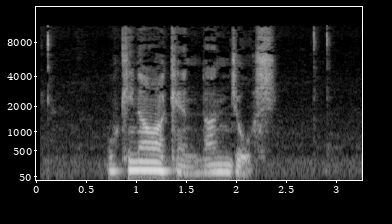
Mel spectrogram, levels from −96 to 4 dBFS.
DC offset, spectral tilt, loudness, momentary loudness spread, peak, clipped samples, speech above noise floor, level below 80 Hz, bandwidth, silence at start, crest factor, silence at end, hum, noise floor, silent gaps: under 0.1%; -5.5 dB/octave; -20 LUFS; 21 LU; -6 dBFS; under 0.1%; 38 dB; -52 dBFS; 11.5 kHz; 0.7 s; 16 dB; 0.9 s; none; -57 dBFS; none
